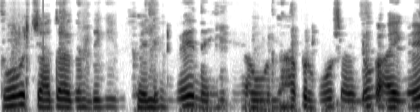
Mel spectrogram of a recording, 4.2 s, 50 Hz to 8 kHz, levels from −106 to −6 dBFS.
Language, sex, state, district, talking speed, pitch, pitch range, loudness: Hindi, male, Bihar, Jahanabad, 215 wpm, 195 Hz, 190-205 Hz, -17 LUFS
